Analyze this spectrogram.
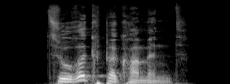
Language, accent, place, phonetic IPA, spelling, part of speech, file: German, Germany, Berlin, [t͡suˈʁʏkbəˌkɔmənt], zurückbekommend, verb, De-zurückbekommend.ogg
- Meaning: present participle of zurückbekommen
